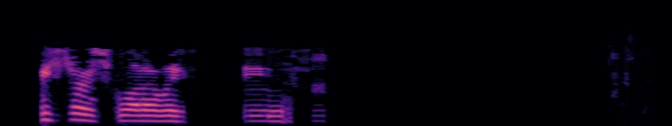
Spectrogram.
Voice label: Police Dispatch, scanner; Police 1 Dispatch

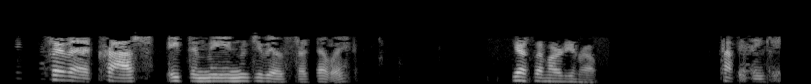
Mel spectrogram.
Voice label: Police Dispatch; Police 1 Dispatch

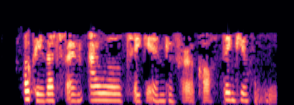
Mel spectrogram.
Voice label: Sheriff Dispatch, scanner; Mesa County

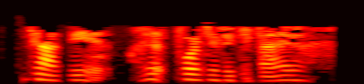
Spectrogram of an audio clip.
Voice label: Police Dispatch

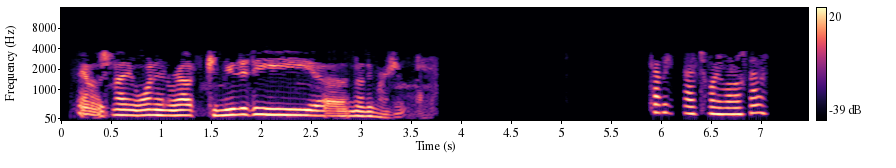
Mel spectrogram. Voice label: Grand Junction Fire Department Dispatch

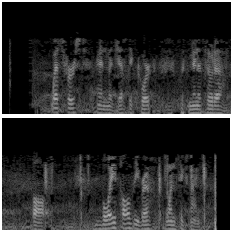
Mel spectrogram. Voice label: Mesa County Sheriff Dispatch

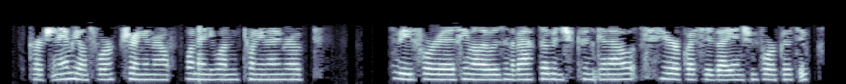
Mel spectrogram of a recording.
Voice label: Fire Department Dispatch, scanner

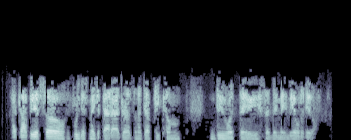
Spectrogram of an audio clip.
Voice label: Police Dispatch; Police 1 Dispatch

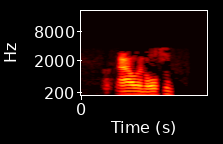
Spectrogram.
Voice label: Incident Tac 3, Scanner audio recording

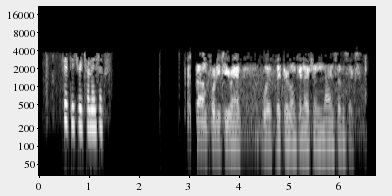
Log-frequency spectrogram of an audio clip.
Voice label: Sheriff Dispatch, scanner

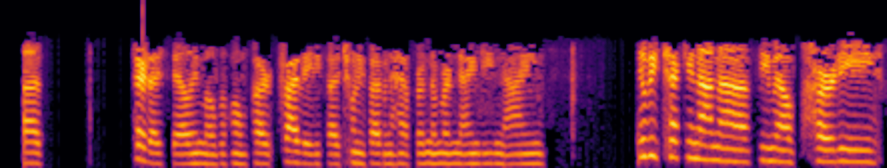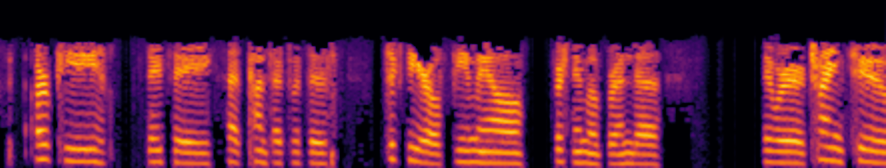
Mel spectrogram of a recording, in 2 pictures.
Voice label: Police Department Dispatch, scanner; Grand Junction Police Department Dispatch

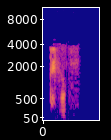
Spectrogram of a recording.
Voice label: Police Dispatch, scanner; Police 1 Dispatch

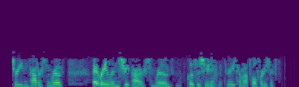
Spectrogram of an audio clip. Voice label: Grand Junction Fire Department Dispatch

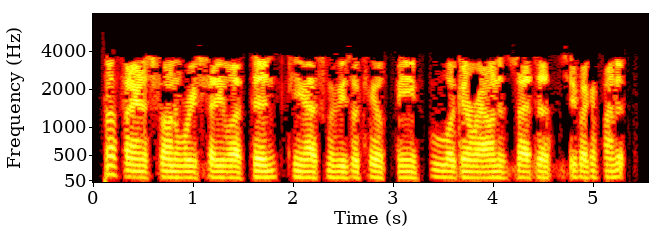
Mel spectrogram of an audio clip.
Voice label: Police Dispatch, scanner; Police 1 Dispatch

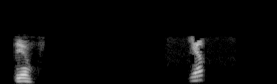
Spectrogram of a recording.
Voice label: Incident Tac 3, scanner

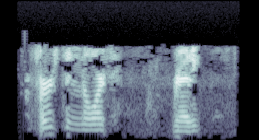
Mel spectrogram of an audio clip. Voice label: Tactical Incidents, scanner

